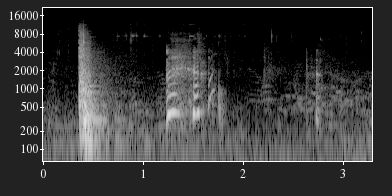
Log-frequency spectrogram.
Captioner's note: giggling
